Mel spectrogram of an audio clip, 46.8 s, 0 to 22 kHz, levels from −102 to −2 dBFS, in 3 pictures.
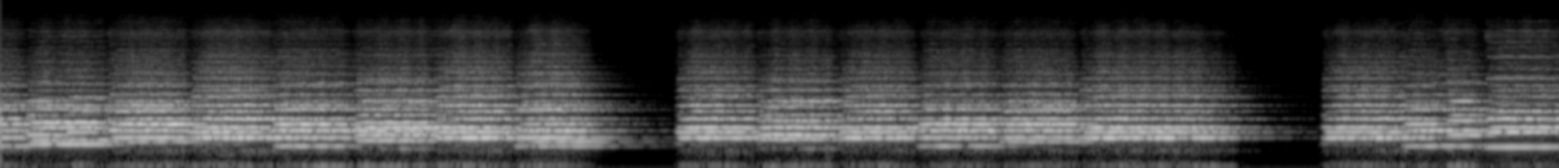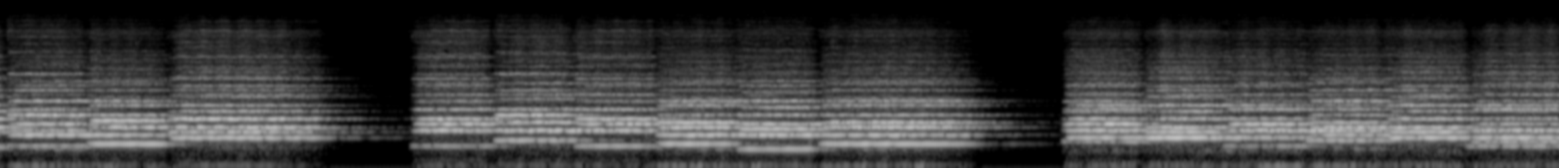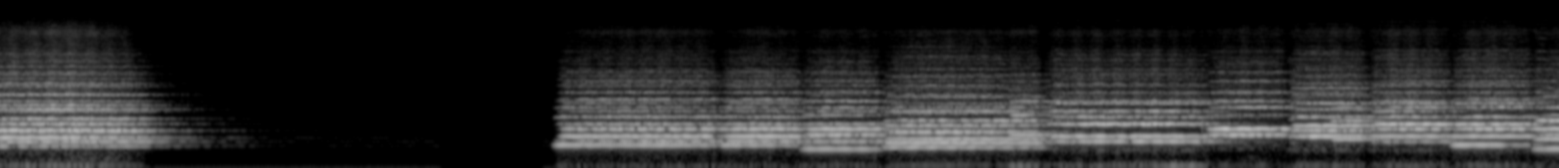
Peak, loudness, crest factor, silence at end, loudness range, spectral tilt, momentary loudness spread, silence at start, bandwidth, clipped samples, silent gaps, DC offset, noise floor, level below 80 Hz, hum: -16 dBFS; -31 LUFS; 16 dB; 0 s; 9 LU; -1.5 dB/octave; 10 LU; 0 s; 12.5 kHz; under 0.1%; 35.56-36.58 s; under 0.1%; under -90 dBFS; -70 dBFS; none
